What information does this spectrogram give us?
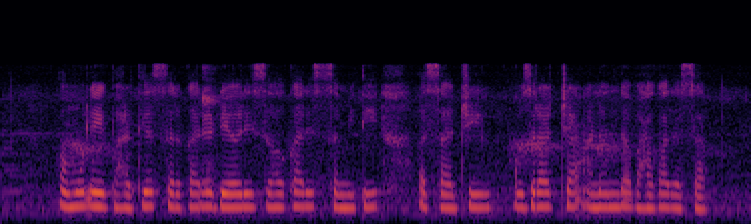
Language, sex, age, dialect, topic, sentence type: Marathi, female, 25-30, Southern Konkan, agriculture, statement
